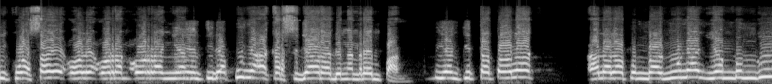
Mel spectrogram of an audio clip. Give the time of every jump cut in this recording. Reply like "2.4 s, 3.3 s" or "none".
1.9 s, 4.3 s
